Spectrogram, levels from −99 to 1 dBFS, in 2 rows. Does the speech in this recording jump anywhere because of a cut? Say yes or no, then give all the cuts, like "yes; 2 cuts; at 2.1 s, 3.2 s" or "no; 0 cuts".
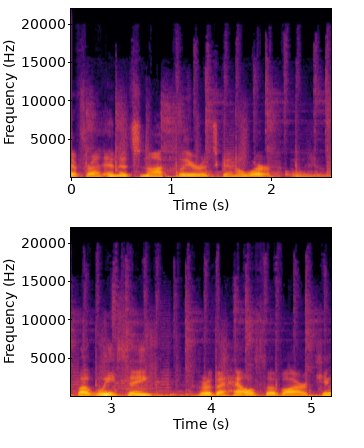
no; 0 cuts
